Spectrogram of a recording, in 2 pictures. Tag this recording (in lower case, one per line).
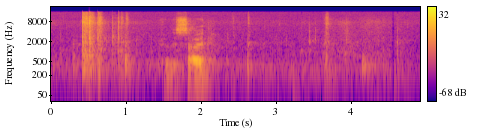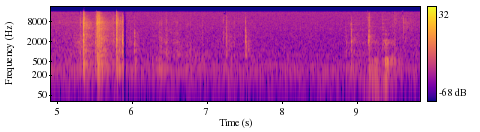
speech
